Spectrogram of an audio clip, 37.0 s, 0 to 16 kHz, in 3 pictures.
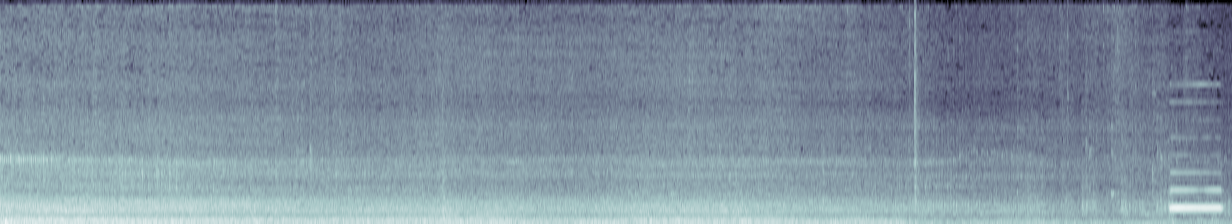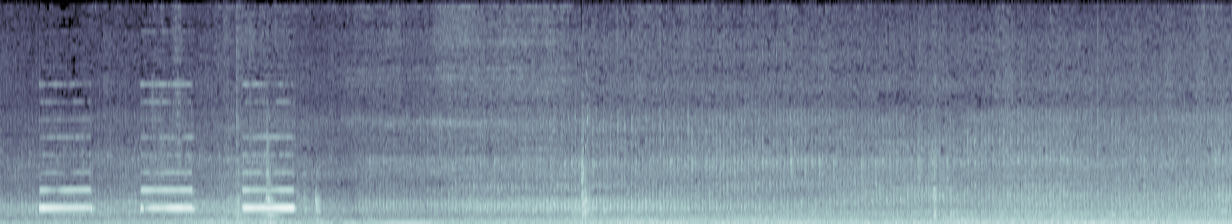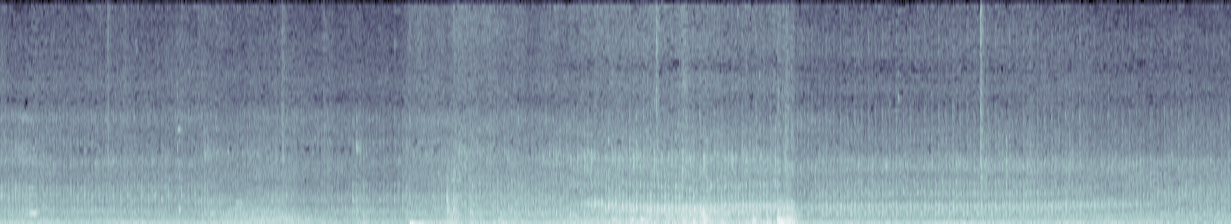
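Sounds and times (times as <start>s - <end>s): heavy machine diesel engines running: 0.0s - 36.9s
backup alarm beeps: 11.7s - 15.4s.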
